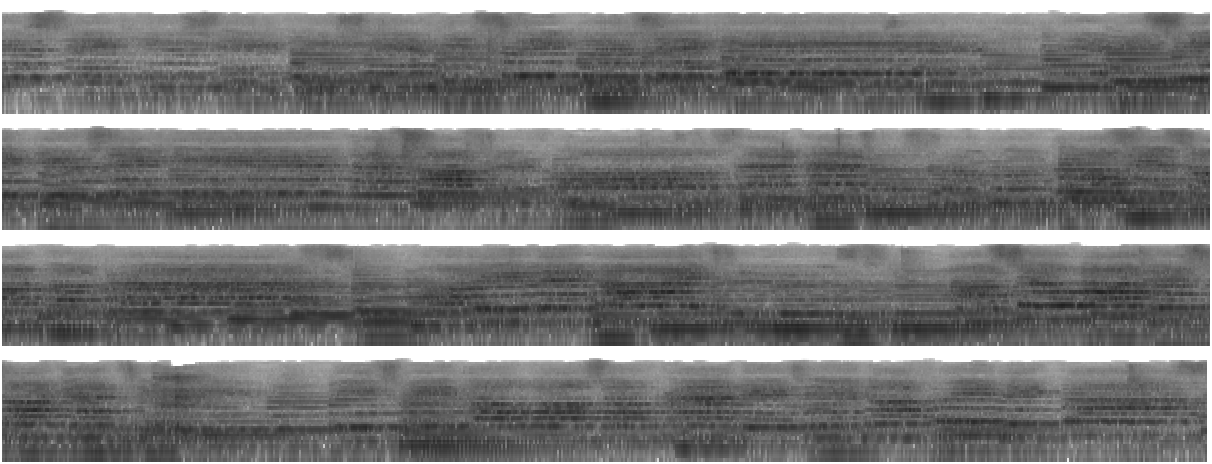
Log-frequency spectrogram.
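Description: Youth choir of girls' and boys' voices singing a choral piece in parts, the held notes shifting every second or so.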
